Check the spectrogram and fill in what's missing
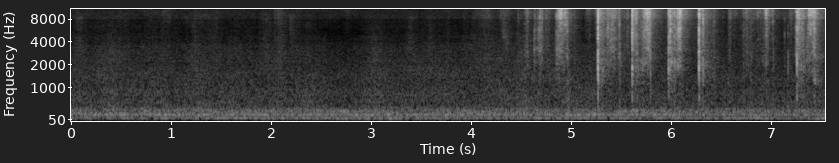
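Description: Tarot cards being shuffled, a run of quick papery riffles in the second half that starts after a few seconds of quiet room hum, close and fairly clear.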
